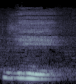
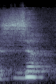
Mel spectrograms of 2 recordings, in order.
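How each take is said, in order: First: The word begins with a y sound. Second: The word begins with a z sound. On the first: "the southerners would pronounce the same word as Ye with a Y as in yellow" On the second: "northern people pronounce this word as Z with a Z as in zebra"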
